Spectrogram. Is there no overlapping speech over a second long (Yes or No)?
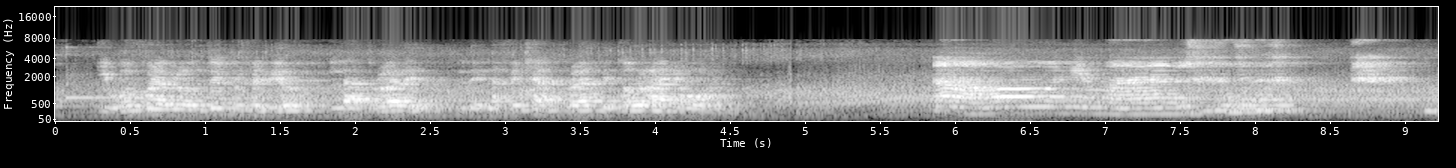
Yes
